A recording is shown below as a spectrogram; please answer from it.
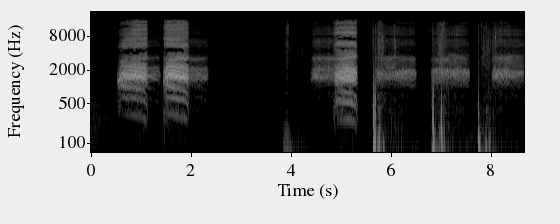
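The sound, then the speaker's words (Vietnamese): Loud, harsh cawing from a crow perched on a wooden post at the head of a dark lane: a series of drawn-out, rasping calls in uneven bursts separated by short pauses, with no voices. “chợt một con quạ từ đâu bay liệng tới xà đậu xuống trước cái cột gỗ, rồi nó mở miệng kêu lớn lên những âm thanh đầy đáng sợ”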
